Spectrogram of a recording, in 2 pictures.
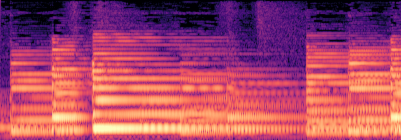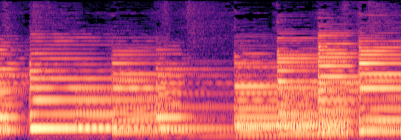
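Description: Background piano music: a slow run of struck notes and chords, each fading after it is played, over a held low note.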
